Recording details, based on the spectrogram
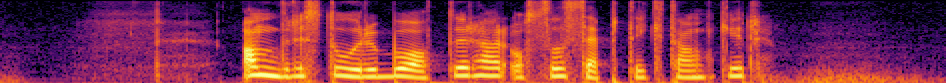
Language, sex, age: Norwegian, female, 22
